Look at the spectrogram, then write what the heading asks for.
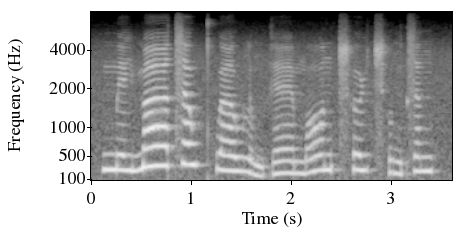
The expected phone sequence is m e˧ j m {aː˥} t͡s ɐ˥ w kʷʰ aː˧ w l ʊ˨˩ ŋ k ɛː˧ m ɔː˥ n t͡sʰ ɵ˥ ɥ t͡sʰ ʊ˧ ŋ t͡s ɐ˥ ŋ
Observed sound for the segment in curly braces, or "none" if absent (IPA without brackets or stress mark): aː˥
